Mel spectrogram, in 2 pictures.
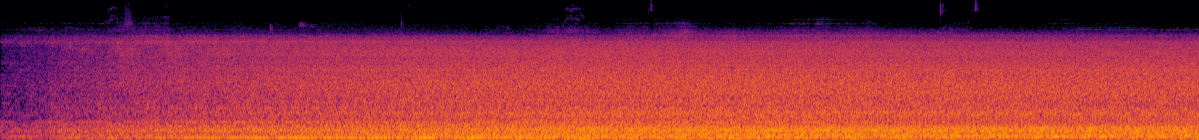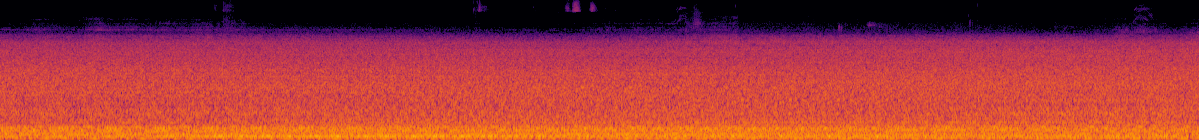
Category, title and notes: Sound effects > Other
End-of-the-world environment (Ambiente do fim do mundo) With long tail
This is an effect to use for: anguish, evil, bad things, shortness of breath, madness, irritation, dread, terror, cemetery, bleeding, and even the end of times.
pain, Tensao, subterrneo, dor, anguish, terror, angustia, espaco, ambiente, tension, underground, environment, space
